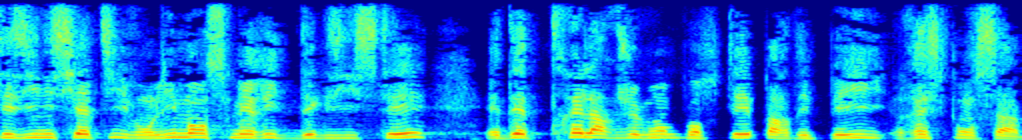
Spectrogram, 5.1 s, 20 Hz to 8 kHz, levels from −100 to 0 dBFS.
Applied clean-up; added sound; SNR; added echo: neural mask model Resemble Enhance denoiser.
